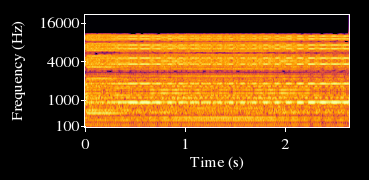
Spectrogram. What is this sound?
Digit Bleed
digital, fx, harsh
